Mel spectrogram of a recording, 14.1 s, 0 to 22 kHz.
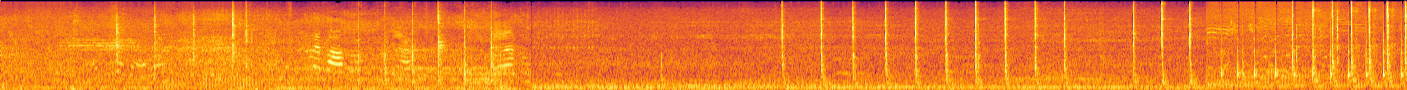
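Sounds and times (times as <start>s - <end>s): tool striking sharply: 3.5s - 5.2s.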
